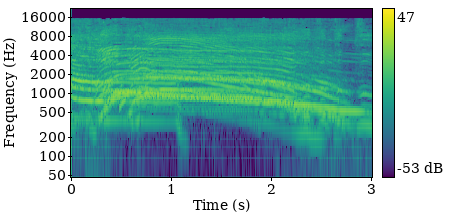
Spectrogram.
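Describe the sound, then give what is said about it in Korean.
A group of voices yells and cheers on cue during the segment Rookie Academy with Kep1er, in one loud, sustained burst of high-pitched shouting that holds steady for about three seconds before trailing off. “자, 텐션 조금 더 올려볼까요? 네! 소리 질러!”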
